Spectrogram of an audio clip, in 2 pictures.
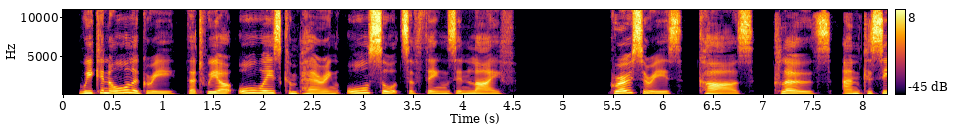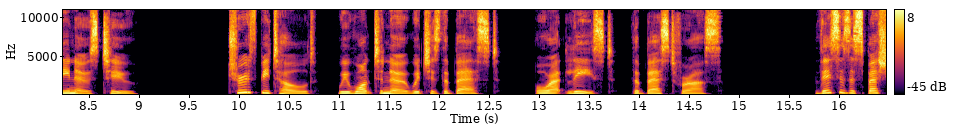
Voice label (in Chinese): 外籍英语女 心灵鸡汤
